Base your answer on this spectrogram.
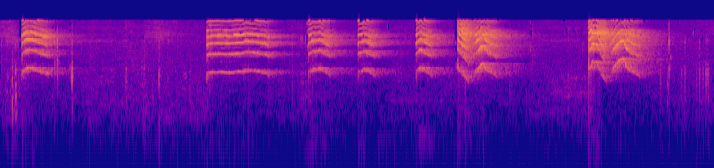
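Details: Five-week-old Havanese puppies, the litter of Teddy and Irie, in a fast series of shrill, arching squeals and whimpers, about seven in a row, some clipped short and others drawn out and sliding downward.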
